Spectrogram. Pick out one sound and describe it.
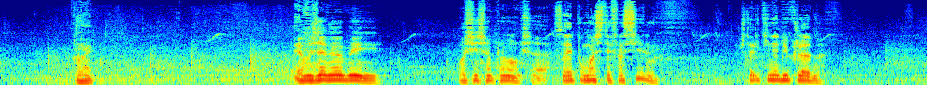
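A middle-aged man speaks quietly, close by.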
